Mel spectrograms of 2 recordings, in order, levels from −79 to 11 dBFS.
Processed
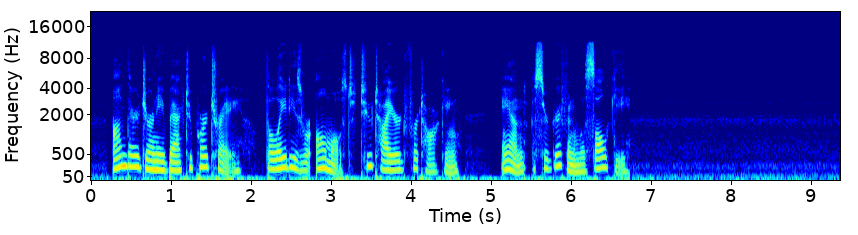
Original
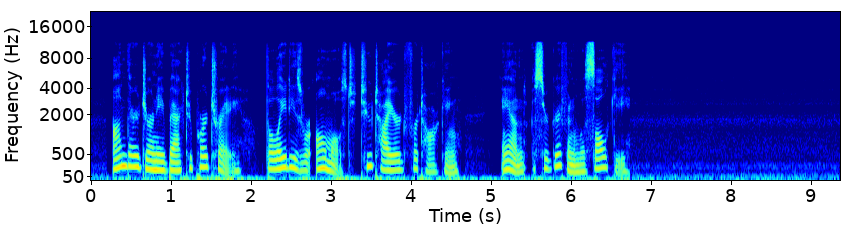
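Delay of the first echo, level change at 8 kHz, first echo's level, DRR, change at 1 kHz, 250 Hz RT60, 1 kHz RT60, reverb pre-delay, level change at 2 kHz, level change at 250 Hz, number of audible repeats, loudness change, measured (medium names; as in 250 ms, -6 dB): no echo, -6.0 dB, no echo, no reverb, -0.5 dB, no reverb, no reverb, no reverb, -1.0 dB, 0.0 dB, no echo, -0.5 dB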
